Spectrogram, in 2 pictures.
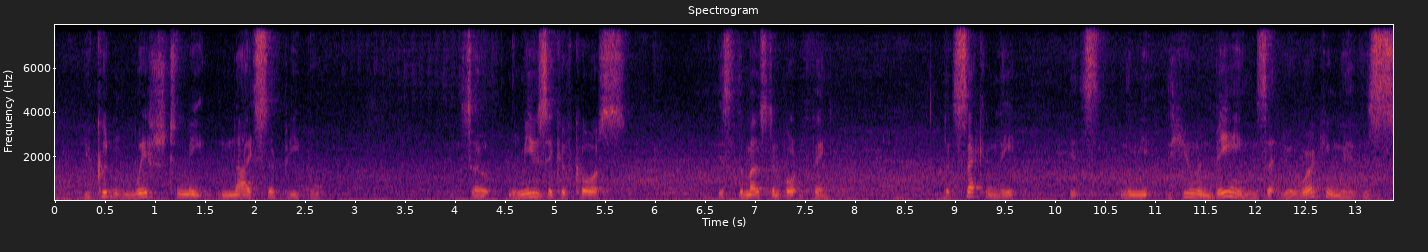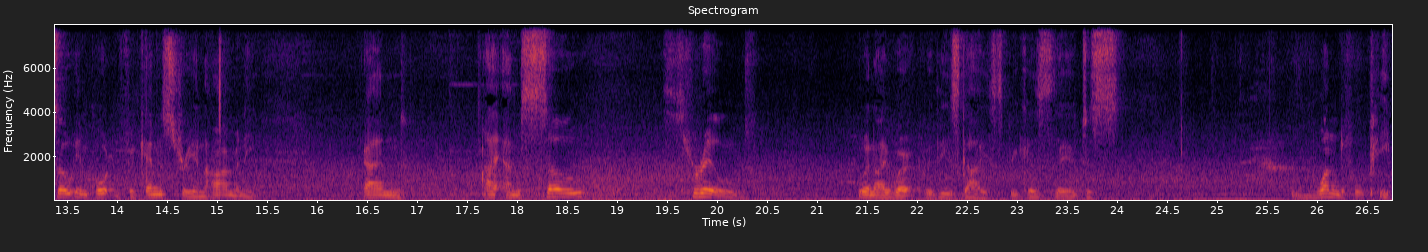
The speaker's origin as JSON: {"language": "English", "town": "Bristol", "region": "South West England", "country": "United Kingdom", "said": "Well, for me, it's a personal story. I come from Bristol. I moved to London."}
